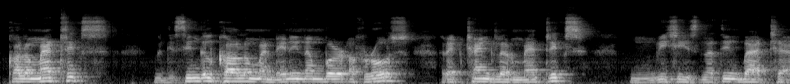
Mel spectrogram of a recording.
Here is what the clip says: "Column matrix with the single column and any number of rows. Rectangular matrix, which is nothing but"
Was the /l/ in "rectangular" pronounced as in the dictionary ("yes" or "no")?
yes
